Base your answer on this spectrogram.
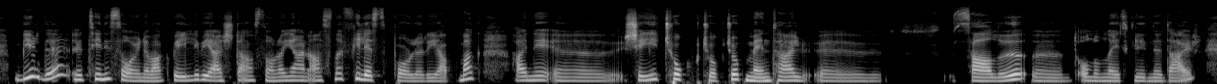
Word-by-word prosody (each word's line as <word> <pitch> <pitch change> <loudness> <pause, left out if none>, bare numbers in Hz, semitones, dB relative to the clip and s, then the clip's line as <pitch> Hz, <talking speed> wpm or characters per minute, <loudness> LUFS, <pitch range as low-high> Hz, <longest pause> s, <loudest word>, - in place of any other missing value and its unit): Bir 325 - +4
de, 270 +7 +4 0.2
eee, 220 - +1
tenis 245 +2 +1
oynamak 165 -1 -1
belli 195 +3 0
bir 210 - +3
yaştan 185 0 0
sonra, 175 -2 -4
yani, 185 0 -2
aslında 255 +8 -3
file 235 -5 +3
sporları 155 -6 -4
yapmak. 225 - -2 0.3
Hani, 190 +1 0
eee, 170 -4 -5
şeyi 210 +4 +4
çok, 240 -2 +3
çok, 175 -3 -2
çok 235 -2 +4
mental, 180 0 +3 0.2
eee, 155 -1 -8 0.2
s - - -24
sağlığı, 170 +7 +4
eee, 155 -2 -6
olumlu 165 -1 -2
etkilediğine 155 0 -5
dair 155 - -2
175 Hz, 140 wpm, -24 LUFS, 160-210 Hz, 0.3 s, Bir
